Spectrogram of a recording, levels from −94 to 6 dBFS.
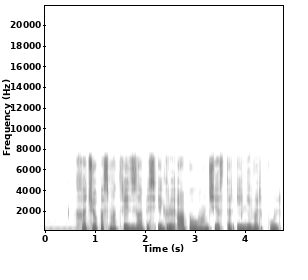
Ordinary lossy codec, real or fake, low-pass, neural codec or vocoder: Opus, 64 kbps; fake; 7.2 kHz; autoencoder, 48 kHz, 128 numbers a frame, DAC-VAE, trained on Japanese speech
